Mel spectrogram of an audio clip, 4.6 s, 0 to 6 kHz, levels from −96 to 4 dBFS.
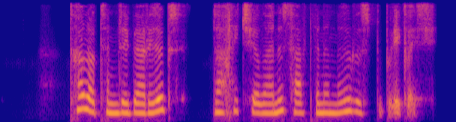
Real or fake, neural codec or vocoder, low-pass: fake; codec, 16 kHz, 0.5 kbps, X-Codec, HuBERT features, trained on balanced general audio; 5.4 kHz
